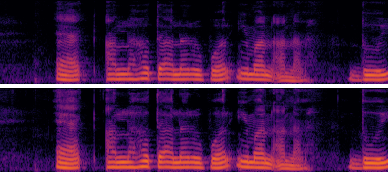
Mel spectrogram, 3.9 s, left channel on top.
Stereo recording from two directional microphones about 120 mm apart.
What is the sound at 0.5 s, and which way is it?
Speech, 45° right (ahead or behind).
